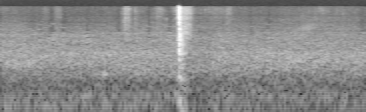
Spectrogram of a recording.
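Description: A fuel filler flap snaps shut with a click.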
